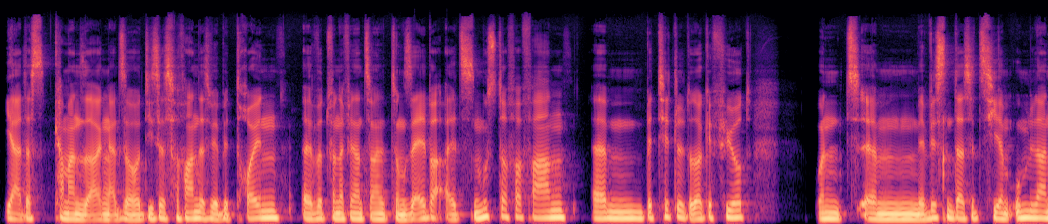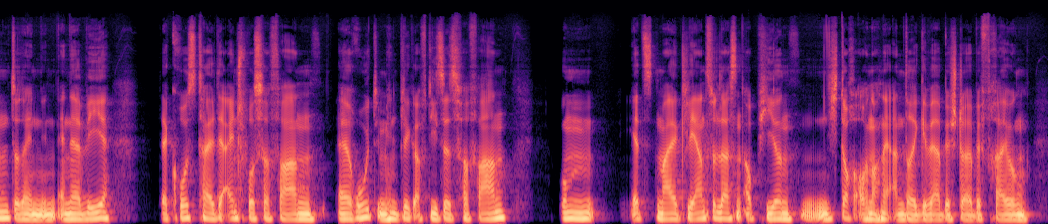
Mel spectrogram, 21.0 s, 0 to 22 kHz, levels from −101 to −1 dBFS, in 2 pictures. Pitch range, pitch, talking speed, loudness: 95-110 Hz, 100 Hz, 165 wpm, -15 LUFS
